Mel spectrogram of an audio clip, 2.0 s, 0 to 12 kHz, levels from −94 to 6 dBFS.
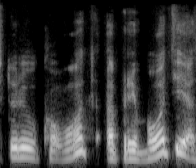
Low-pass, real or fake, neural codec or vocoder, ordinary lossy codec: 10.8 kHz; real; none; AAC, 64 kbps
